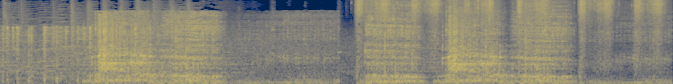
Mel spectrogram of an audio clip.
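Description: Large beasts roar loudly.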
